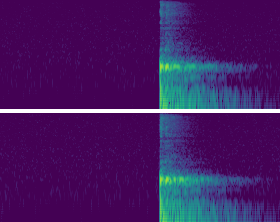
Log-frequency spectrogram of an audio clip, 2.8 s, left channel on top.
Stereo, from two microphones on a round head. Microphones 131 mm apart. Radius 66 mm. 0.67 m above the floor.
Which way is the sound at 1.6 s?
30° right (ahead or behind).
